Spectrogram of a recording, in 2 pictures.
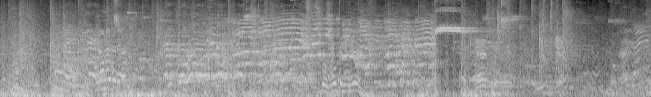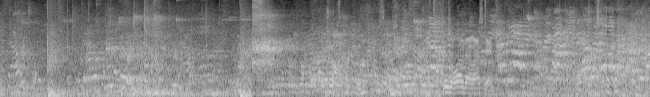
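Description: Indoor gym sounds of a youth basketball game: spectators and players shouting and cheering without clear words, and a basketball bouncing on the hardwood floor. A short, high whistle blast from the referee comes about nine seconds in.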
